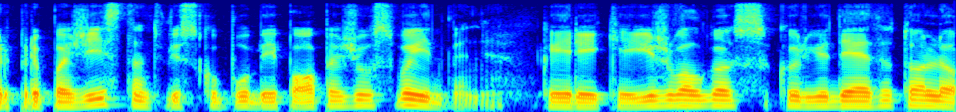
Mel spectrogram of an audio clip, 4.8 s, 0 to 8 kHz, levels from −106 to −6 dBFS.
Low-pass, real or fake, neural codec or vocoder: 7.2 kHz; real; none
